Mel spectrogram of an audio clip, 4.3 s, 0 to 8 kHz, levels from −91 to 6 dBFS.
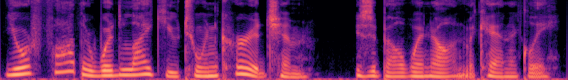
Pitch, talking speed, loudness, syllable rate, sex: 180 Hz, 170 wpm, -18 LUFS, 5.7 syllables/s, female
